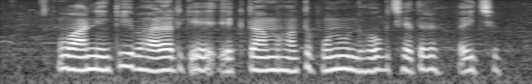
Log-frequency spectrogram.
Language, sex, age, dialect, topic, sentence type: Maithili, female, 18-24, Southern/Standard, agriculture, statement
